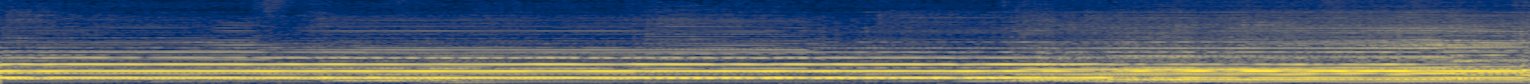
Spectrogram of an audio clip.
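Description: Alphorn playing long held notes over the chords of a big band's brass section. The harmony changes about five seconds in.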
